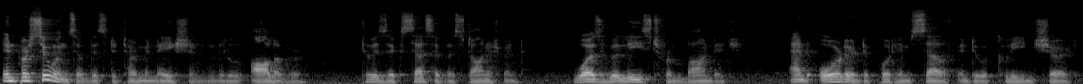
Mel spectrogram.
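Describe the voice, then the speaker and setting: Deep, mellow male story narrator. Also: moderate pace. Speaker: audiobook reader.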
